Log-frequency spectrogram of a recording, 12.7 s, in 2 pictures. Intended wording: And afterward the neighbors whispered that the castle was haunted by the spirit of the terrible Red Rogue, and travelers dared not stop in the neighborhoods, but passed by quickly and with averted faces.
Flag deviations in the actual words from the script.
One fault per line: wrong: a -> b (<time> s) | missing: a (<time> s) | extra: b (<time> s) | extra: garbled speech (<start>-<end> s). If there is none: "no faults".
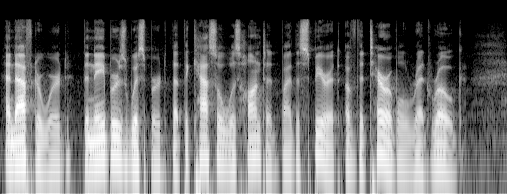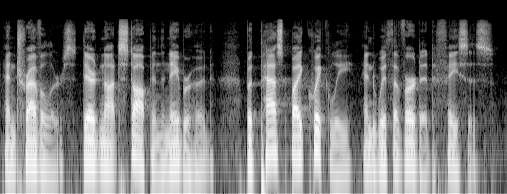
wrong: neighborhoods -> neighborhood (8.4 s)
